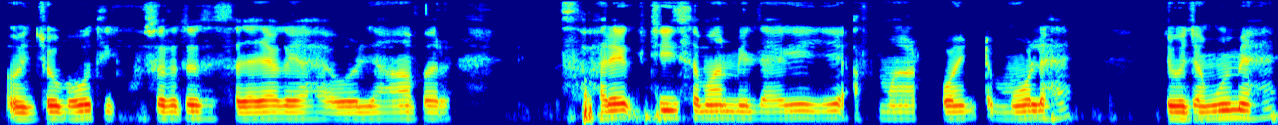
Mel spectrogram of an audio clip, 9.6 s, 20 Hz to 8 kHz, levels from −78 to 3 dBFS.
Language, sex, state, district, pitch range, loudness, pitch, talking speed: Hindi, male, Bihar, Jamui, 120-130 Hz, -17 LUFS, 120 Hz, 170 wpm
